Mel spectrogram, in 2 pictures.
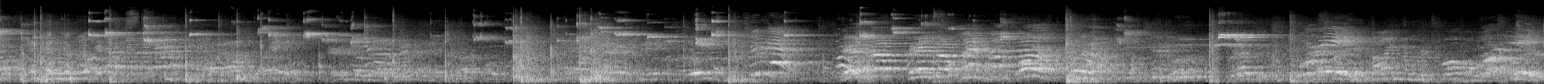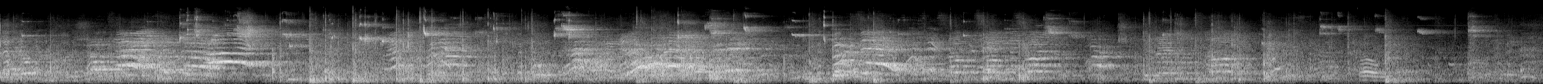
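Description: Youth basketball game in a gymnasium: voices of players and spectators calling out, unintelligible, over a basketball bouncing on the hardwood, echoing in the hall.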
